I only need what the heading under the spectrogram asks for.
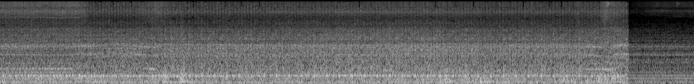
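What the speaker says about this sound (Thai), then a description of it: "ครื่องยนต์เป็นยูชัยนะครับ" Yuchai diesel engine of a wheeled log loader idling steadily, a loud, even mechanical drone with a constant low hum, running alone for about six seconds before dropping abruptly to a quieter background.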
